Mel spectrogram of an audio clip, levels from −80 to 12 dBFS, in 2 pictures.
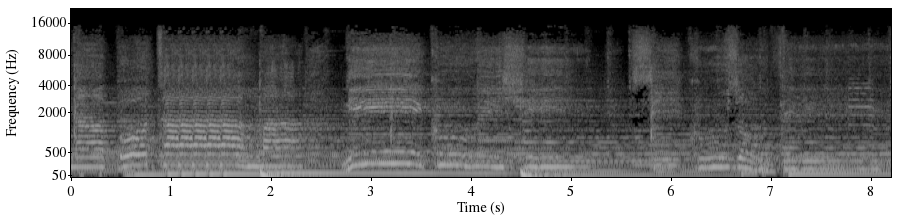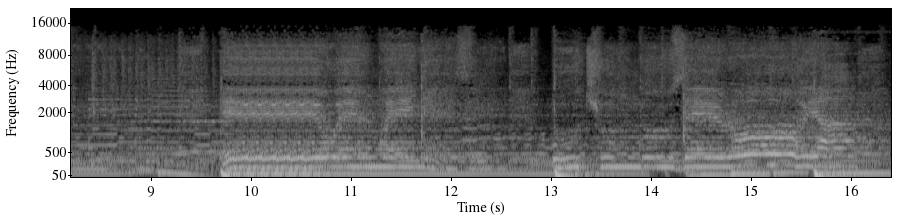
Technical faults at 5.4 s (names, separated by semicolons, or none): none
